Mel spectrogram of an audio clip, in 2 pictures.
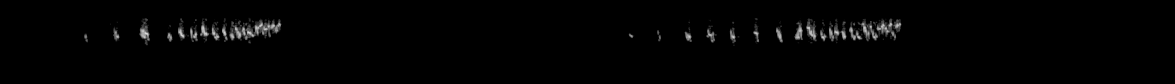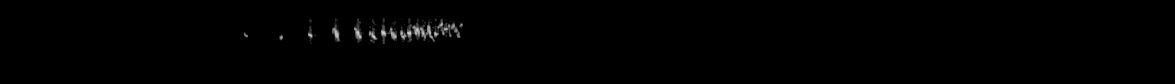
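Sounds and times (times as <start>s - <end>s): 
Horned lark tinkling song: 0.8s - 2.8s, 6.5s - 9.0s, 14.2s - 16.4s.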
